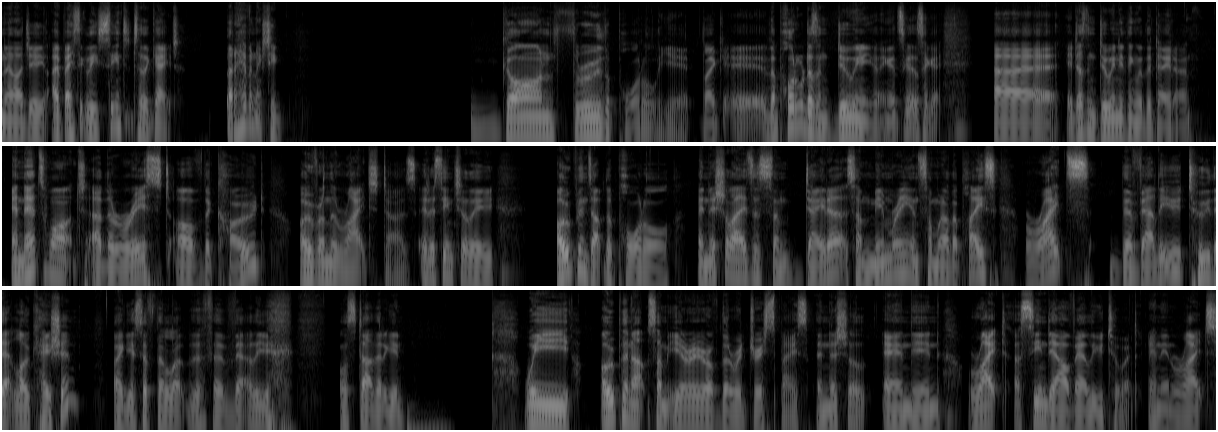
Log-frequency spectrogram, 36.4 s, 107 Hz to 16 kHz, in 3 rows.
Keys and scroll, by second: 11.5 ctrl+`.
